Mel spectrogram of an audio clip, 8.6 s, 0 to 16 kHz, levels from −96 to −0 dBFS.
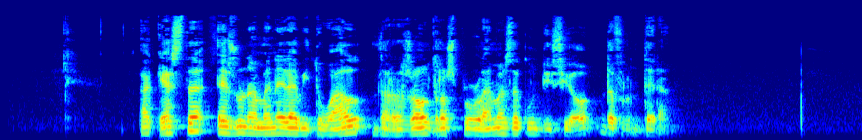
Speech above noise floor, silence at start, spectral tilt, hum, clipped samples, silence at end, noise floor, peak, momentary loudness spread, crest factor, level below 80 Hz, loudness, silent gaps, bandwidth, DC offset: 53 dB; 1.4 s; -5.5 dB/octave; none; under 0.1%; 2 s; -82 dBFS; -10 dBFS; 12 LU; 20 dB; -80 dBFS; -30 LUFS; none; 11.5 kHz; under 0.1%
